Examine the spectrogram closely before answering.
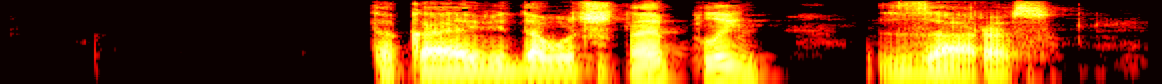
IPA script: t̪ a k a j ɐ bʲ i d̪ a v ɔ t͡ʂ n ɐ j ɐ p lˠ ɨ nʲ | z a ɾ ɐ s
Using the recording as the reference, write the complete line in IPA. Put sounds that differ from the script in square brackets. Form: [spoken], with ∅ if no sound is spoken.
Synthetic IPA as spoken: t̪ a k a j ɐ [vʲ] i d̪ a v ɔ t͡ʂ n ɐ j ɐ p lˠ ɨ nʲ | z a ɾ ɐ s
